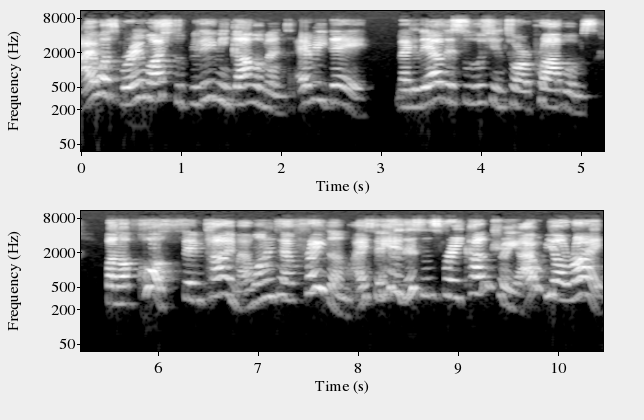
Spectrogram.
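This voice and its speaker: Over noticeable background noise, a woman with a Chinese accent speaks at a moderate pace with very wide pitch swings. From China (Shanghai). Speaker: political candidate. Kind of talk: interview.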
